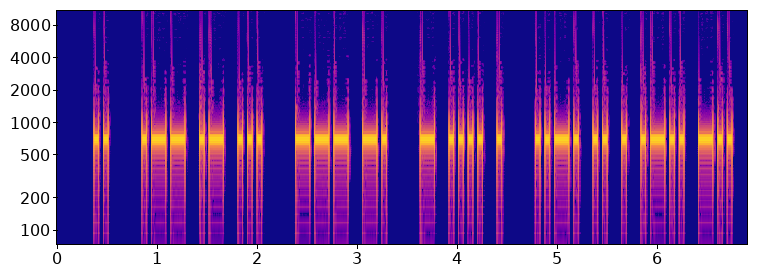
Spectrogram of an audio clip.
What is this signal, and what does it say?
Morse code, heard as a keyed tone, about 25 wpm, 700 Hz. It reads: I WAS ON THE FIELD
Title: Sentences from Top 1000 Words - Review Part 2 - 25wpm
